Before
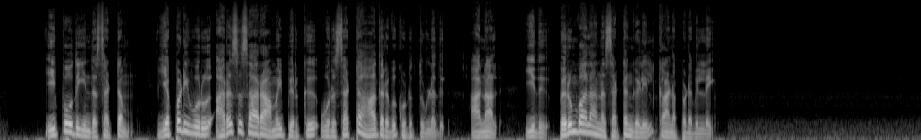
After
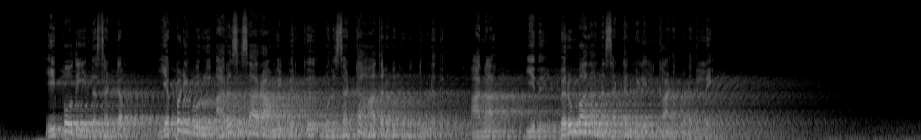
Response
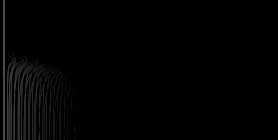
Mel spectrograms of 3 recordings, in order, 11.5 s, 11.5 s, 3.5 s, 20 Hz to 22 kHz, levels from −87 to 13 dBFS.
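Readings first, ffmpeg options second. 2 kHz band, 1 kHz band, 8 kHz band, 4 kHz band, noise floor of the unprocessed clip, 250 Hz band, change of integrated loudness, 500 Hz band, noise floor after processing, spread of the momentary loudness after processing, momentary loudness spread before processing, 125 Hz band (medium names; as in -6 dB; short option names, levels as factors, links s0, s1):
-9.0 dB, -8.5 dB, -11.0 dB, -11.0 dB, -60 dBFS, -8.5 dB, -9.0 dB, -8.5 dB, -66 dBFS, 11 LU, 12 LU, -8.5 dB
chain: -filter_complex "[1:a]atrim=start_sample=2205,asetrate=29988,aresample=44100[s0];[0:a][s0]afir=irnorm=-1:irlink=0,volume=0.422"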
